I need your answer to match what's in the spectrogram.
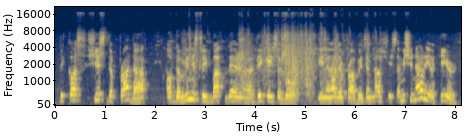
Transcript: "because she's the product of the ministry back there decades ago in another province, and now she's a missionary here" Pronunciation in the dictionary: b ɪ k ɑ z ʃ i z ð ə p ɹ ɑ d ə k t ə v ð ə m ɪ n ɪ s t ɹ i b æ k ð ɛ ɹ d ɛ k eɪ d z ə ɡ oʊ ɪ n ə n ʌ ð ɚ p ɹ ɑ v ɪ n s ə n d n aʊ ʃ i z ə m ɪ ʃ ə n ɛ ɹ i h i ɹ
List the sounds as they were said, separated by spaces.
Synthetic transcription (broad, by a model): b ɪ k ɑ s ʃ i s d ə p ɹ ɑ d ə k t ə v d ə m ɪ n ɪ s t ɹ i b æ k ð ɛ ɹ d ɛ k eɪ d s ə ɡ oʊ ɪ n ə n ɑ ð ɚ p ɹ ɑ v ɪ n s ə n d n aʊ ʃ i s ə m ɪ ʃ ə n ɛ ɹ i h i ɹ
